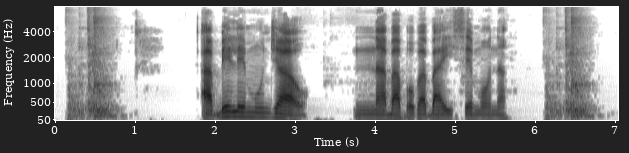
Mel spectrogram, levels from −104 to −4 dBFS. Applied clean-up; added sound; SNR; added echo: classical method spectral subtraction.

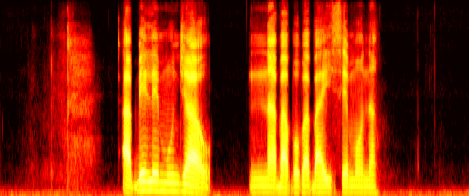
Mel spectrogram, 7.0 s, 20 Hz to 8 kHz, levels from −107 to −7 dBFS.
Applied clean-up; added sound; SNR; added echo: neural diffusion model UNIVERSE++.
